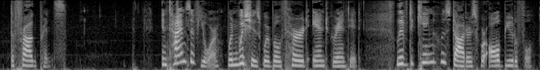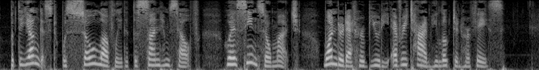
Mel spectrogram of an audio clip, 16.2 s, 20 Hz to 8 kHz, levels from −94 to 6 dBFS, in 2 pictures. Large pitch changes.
No: average, 4.9 semitones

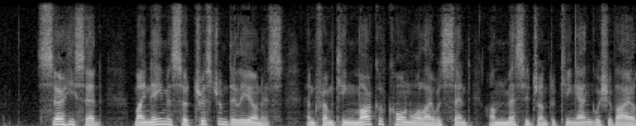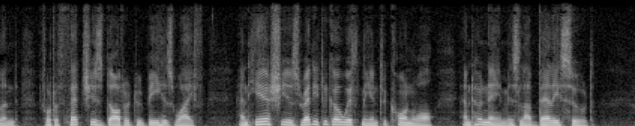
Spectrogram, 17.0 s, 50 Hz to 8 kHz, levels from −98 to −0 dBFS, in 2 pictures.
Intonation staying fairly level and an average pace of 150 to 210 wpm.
No: average, 3.5 semitones; average, 190 wpm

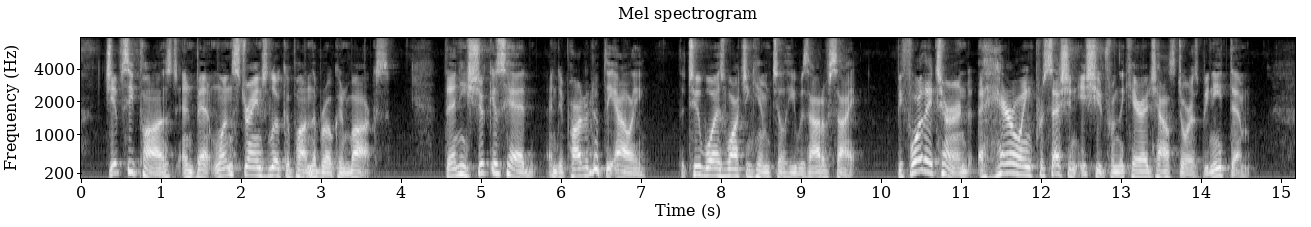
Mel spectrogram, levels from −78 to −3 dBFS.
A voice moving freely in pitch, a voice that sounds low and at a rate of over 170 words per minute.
Yes: wide, 6.0 semitones; low, 130 Hz; average, 180 wpm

